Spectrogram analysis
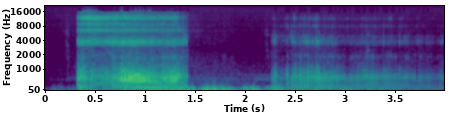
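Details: Pug named Komame, asleep and snoring continuously; one loud, harsh, rattling snore of about a second, then a quieter drawn-out nasal breath that fades away.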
